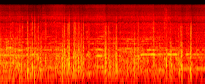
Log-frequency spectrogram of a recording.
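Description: Personal watercraft engine running steadily while the craft moves through flooded grass, with scattered short clicks over the engine noise.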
